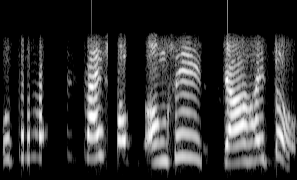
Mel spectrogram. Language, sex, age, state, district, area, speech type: Bengali, female, 18-30, West Bengal, Uttar Dinajpur, rural, conversation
